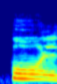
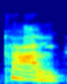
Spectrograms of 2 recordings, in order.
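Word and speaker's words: כל: palavra ó toda hora perceba que aqui você tem col não é cal tá pessoal aqui não é cal aqui é col lembra que eu falei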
